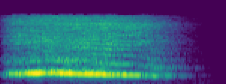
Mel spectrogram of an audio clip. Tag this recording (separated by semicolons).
animal; elephant; scream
